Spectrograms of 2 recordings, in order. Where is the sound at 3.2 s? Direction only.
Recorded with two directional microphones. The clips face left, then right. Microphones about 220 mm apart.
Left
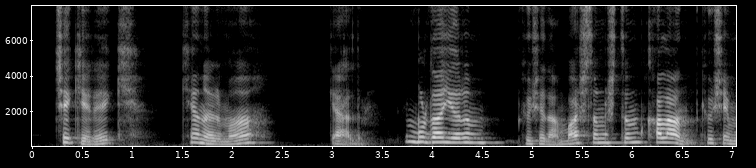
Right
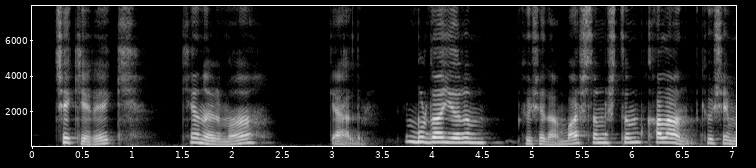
5° right (ahead or behind).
